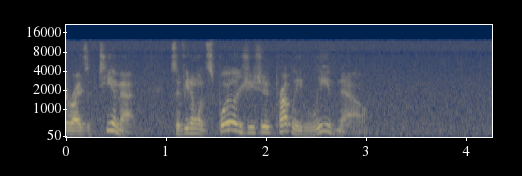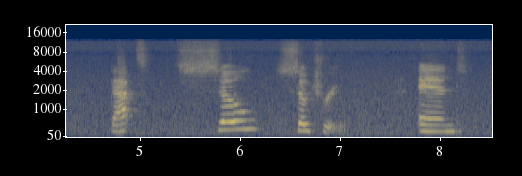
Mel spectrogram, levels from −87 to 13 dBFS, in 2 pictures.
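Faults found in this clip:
No faults found in this speech clip. Room noise sits about 24 dB below the speech, and the top end stops near 12 kHz, which fits an Opus call path at around 64 kbps working as intended.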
